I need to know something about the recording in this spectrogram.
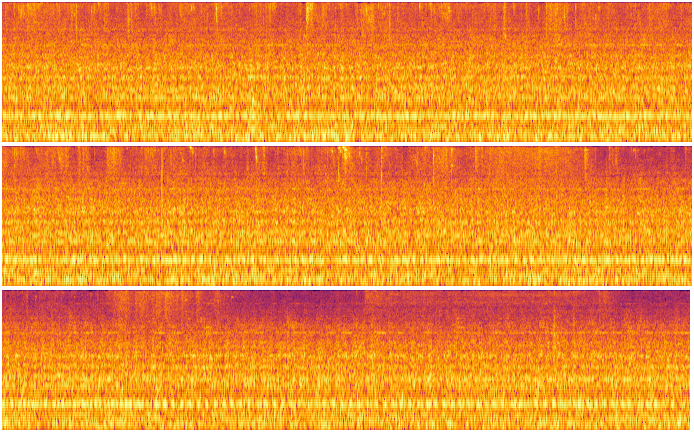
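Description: Metal shavings scrape and rattle against the machine.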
